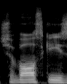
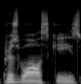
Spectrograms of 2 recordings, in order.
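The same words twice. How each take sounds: First: The name is said in a Polish-style pronunciation. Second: The name is said in an English-style pronunciation. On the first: This is the original pronunciation of the name. "is the proper Polish pronunciation" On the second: This is a common alternative way of saying it. "some say"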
